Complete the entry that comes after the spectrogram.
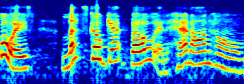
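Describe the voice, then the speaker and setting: Putting on a character voice, a woman speaks fairly slowly in a high pitch with very wide pitch swings. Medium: read story. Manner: calling out, fussing.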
